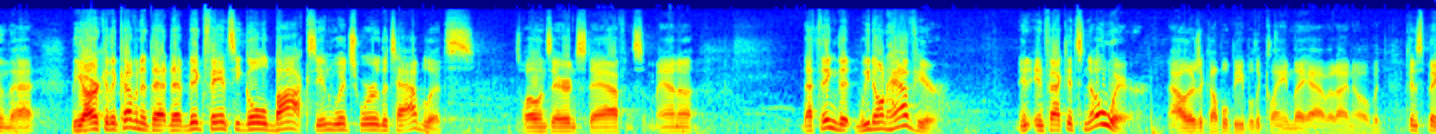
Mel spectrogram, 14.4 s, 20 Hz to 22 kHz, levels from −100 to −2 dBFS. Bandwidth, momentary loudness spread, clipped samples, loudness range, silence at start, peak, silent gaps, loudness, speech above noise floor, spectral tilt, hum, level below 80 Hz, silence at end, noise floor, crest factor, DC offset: 16.5 kHz; 12 LU; under 0.1%; 6 LU; 0 s; 0 dBFS; none; -17 LUFS; 32 dB; -4 dB/octave; none; -54 dBFS; 0 s; -49 dBFS; 18 dB; under 0.1%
